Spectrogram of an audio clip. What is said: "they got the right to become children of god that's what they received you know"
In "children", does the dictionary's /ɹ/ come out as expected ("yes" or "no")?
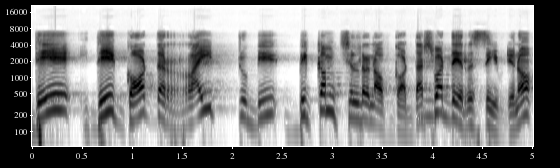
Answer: yes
